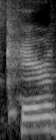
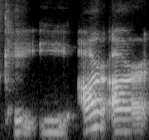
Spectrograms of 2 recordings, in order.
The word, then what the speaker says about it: Kerr: You can find me across all social platforms at The Real Miss Kerr. That's Kerr. And no, it is not pronounced Kerr.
